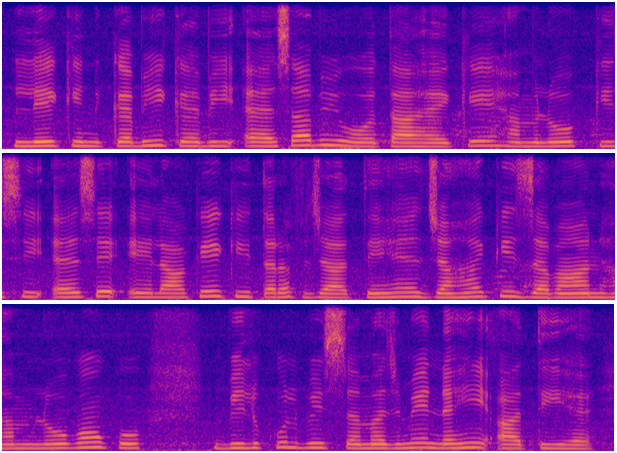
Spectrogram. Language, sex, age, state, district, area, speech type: Urdu, female, 18-30, Bihar, Saharsa, rural, spontaneous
